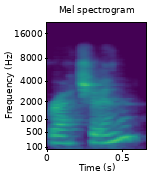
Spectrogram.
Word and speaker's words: Greczyn: So my name is Alice Greczyn. It's pronounced just like the girl's first name, even though it's spelled with a CZ in there.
